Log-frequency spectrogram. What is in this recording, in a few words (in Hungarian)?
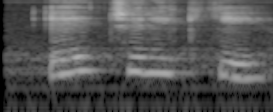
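"madár", Hungarian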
